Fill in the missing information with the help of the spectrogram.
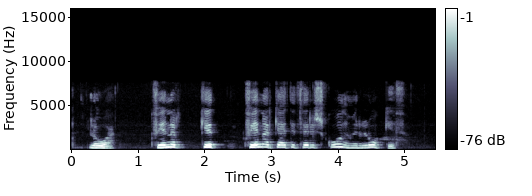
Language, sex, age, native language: Icelandic, female, 50-59, Icelandic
